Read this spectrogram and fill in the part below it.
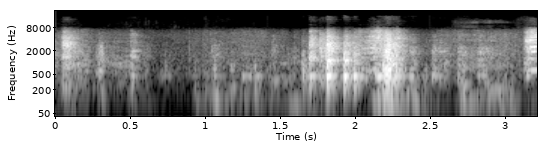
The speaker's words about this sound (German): So, so, nochmal fürs Stuhl quietschen.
